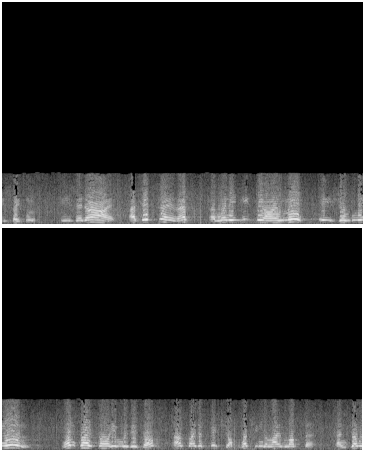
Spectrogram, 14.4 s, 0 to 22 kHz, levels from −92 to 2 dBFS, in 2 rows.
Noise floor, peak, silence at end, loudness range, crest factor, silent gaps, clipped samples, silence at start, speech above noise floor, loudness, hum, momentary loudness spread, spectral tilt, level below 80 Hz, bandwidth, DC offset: -42 dBFS; 0 dBFS; 0 s; 4 LU; 16 dB; none; under 0.1%; 0 s; 26 dB; -17 LUFS; none; 14 LU; -5.5 dB/octave; -64 dBFS; 5.2 kHz; under 0.1%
